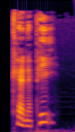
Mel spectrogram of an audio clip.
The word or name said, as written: kanapé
